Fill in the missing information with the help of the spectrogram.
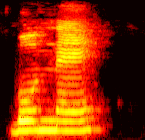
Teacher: O né é a sílaba mais forte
